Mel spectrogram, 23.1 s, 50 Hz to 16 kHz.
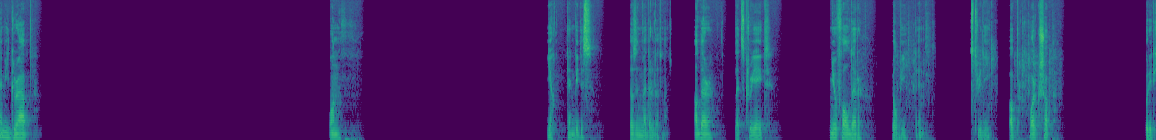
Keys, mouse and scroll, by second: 1.4 click, 1.6 double click, 3.5 click, 6.0 click, 6.1 double click, 10.1 click, 10.9 ctrl+c, 13.8 click, 13.9 double click, 14.6 click, 14.8 right click, 16.8 click, 17.5-21.6 typing, 21.7 Return, 22.2 ctrl+v.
